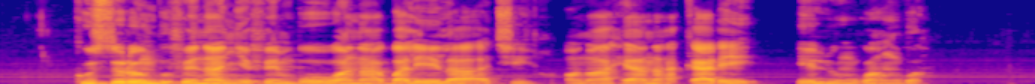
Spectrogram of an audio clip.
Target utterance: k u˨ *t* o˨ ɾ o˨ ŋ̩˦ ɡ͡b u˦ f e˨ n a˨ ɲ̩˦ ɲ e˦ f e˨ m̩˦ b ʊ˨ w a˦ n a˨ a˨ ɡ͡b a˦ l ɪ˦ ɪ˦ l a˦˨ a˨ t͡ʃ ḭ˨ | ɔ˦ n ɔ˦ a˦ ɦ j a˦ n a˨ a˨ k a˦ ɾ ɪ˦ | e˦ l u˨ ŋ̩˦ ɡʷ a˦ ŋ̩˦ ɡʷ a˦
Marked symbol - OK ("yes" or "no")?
no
